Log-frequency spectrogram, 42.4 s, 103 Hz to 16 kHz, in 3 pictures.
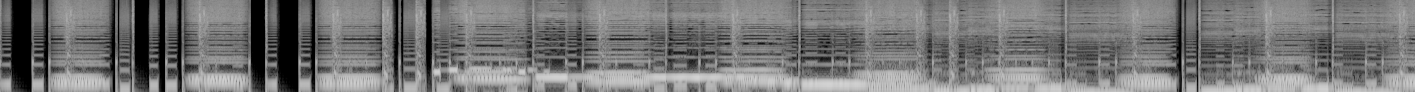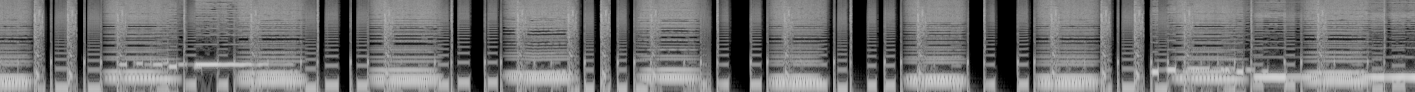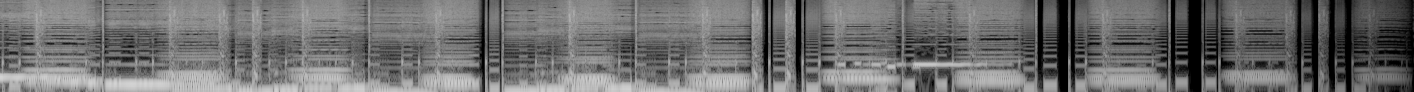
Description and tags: Lost Moons -=- Mirroring
An 8bit tune designed with Denver in mind.... o_0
